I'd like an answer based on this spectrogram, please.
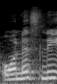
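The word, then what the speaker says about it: honestly: एक एडवर्ब हो गया ऑनेस्टली हा इसमें साइलेंट होता है और नेक्स्ट हम इसको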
